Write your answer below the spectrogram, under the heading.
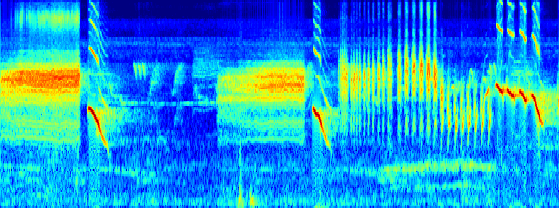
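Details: Provocation lure of the sirtu's ngekek call: long buzzy bursts separated by sharp falling whistles, then a quick stuttering series of pulsed notes and closing rapid whistled trills.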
